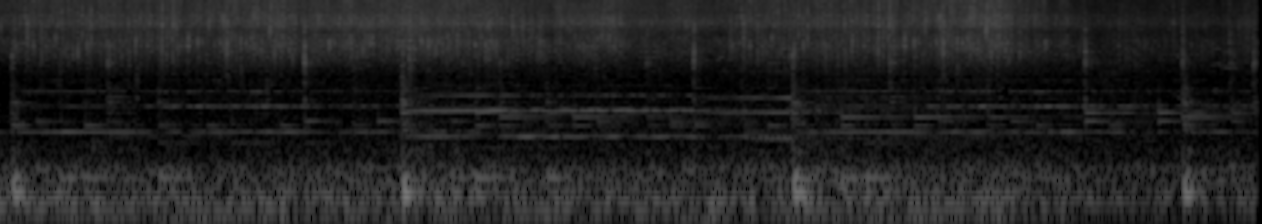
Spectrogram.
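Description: Crab meat roasting on a spit over an open fire in Stranded Deep gives a faint, steady sizzle and crackle, with soft periodic thumps roughly every three seconds and a sustained tonal ambient drone beneath.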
